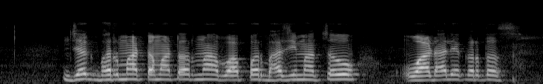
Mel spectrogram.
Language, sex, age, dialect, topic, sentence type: Marathi, male, 25-30, Northern Konkan, agriculture, statement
